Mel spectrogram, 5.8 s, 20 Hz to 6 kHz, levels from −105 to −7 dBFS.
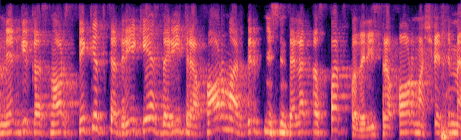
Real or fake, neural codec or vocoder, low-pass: real; none; 5.4 kHz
